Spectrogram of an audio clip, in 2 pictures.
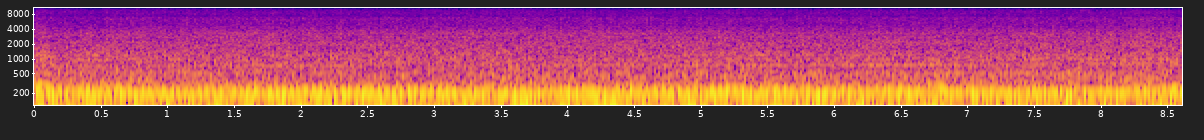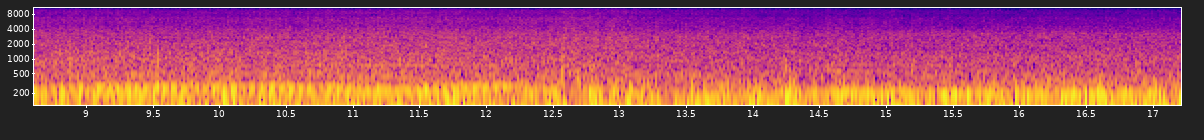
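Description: Acura Integra GS-R's 1.8-litre VTEC four-cylinder engine held at high revs in a steady drone, over wind and road noise at more than 100 mph. About twelve seconds in the engine note drops away as the car lifts and brakes for a corner, then comes back at much the same pitch a couple of seconds later.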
